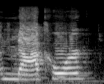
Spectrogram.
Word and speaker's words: Nakor: It's actually not pronounced Nikor, it's pronounced Nakor. If you say it too fast, it sounds bad. It's pronounced Nakor, not Nikor.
